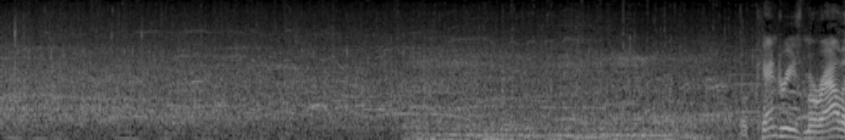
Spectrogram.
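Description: A large crowd cheers and murmurs.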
